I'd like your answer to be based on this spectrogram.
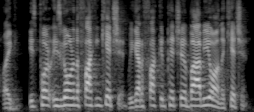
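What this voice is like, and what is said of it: Put-on Massachusetts accent. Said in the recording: “That's my masshole accent. Had to turn that on for a little bit here”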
